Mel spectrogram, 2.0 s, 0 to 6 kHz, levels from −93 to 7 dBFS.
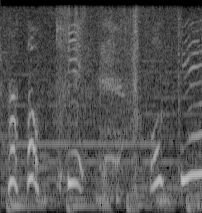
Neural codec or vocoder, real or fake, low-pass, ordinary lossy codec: none; real; 5.4 kHz; none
